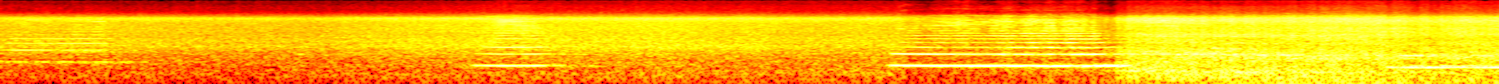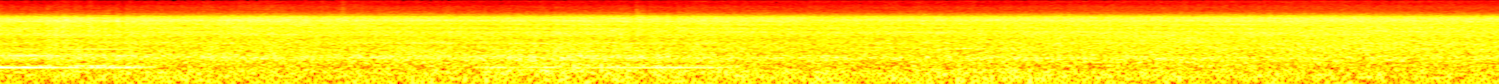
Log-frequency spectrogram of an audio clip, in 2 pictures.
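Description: Locomotive horn blasts as a container freight train approaches: a short one at the start, another about five seconds in, and a long loud blast about nine seconds in. Then the train passes at speed with a steady, loud rush of wheels and wagons, and two more drawn-out low tones, over the hiss of rain.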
